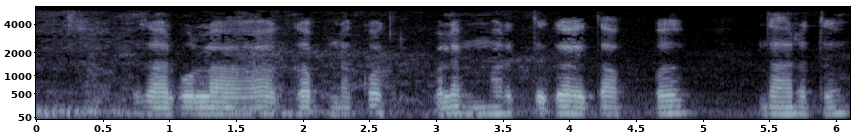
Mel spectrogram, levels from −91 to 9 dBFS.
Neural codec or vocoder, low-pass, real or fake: none; 5.4 kHz; real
